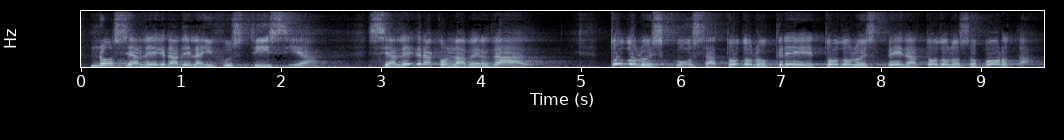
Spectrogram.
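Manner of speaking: high, rhythmic declaimed litany; scripture recitation. Acted. Preacher proclaiming what love endures to the congregation, high rhythmic declamation.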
